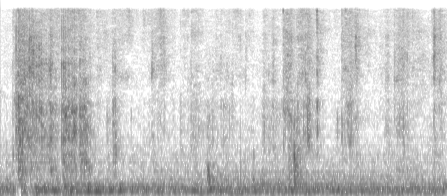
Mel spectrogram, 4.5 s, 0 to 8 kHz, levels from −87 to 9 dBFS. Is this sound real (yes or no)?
yes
